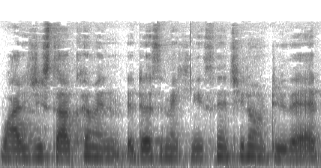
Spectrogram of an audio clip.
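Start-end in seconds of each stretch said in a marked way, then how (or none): 0.0-0.8 mock angry, hostile tone full of attitude. Recounting how church members questioned them, in a mock-angry, hostile tone. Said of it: "the tone that I'm giving you now is the tone they were giving us. Like a lot of attitude, a lot of anger".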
